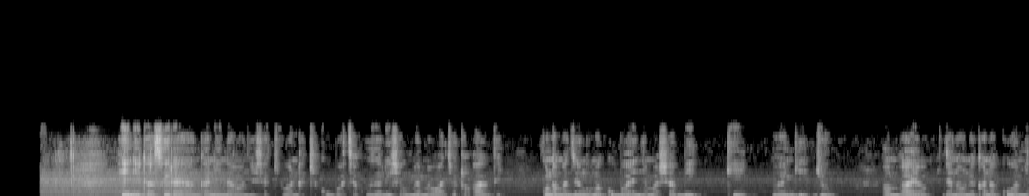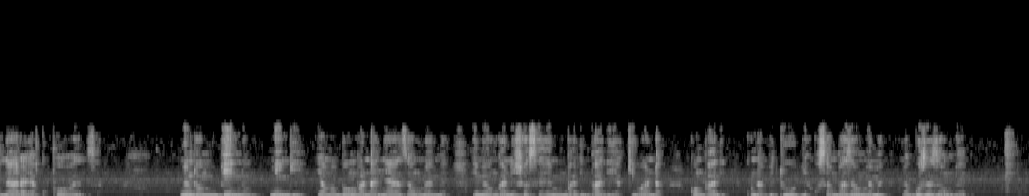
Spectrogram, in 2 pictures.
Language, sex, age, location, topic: Swahili, male, 25-35, Nairobi, government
